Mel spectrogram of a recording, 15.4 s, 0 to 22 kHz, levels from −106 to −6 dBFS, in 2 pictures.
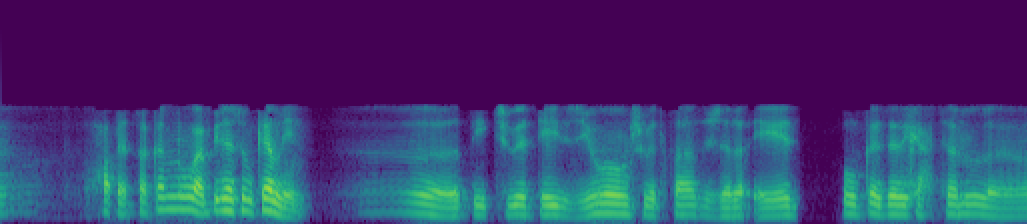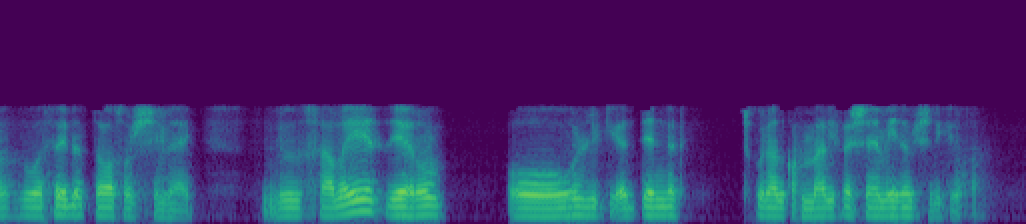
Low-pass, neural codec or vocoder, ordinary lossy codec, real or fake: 3.6 kHz; codec, 16 kHz, about 1 kbps, DyCAST, with the encoder's durations; MP3, 32 kbps; fake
